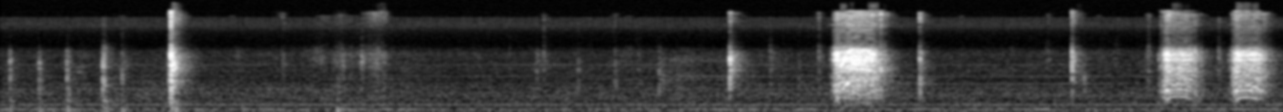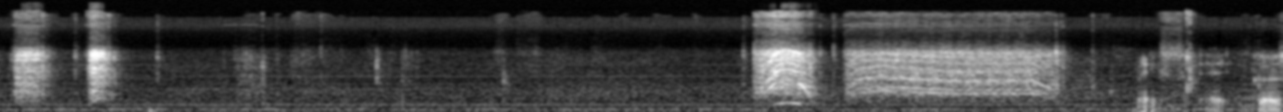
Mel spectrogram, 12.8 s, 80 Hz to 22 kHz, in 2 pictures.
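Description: A Milwaukee FUEL 1/4-inch impact driver under repair for a fault where it would not change direction, giving several short whirring bursts and one longer run, fairly faint, with clicks between them.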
